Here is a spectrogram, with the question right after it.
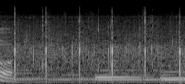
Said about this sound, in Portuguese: Aplaude, ele aplaude.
